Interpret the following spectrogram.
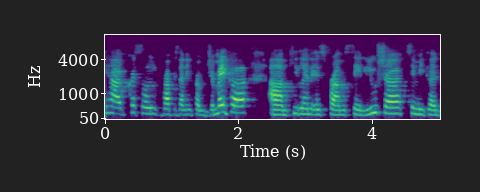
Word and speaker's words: Keithlin: It's like the man's name. So Keith and then. Keithlin.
